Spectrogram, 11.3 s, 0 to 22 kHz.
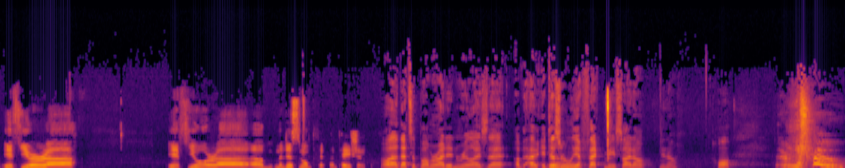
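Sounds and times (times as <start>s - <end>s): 
speech: 0.1s - 1.1s, 2.3s - 11.1s
loud sneeze: 10.4s - 11.2s.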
